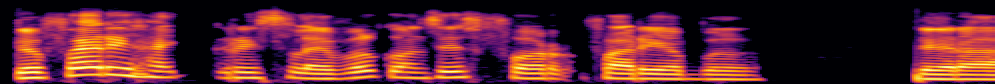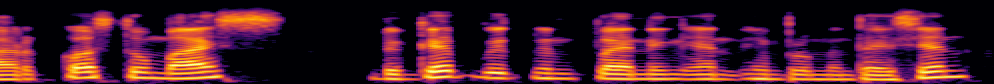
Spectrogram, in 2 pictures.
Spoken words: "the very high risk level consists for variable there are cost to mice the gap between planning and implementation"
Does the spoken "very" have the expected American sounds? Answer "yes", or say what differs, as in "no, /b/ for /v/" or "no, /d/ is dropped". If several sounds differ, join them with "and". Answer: no, /f/ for /v/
